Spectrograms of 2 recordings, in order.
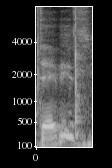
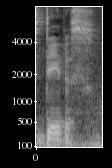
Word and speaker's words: Davies: It's not Davies? It's Davis. What? Get the fuck out of here. That's how you pronounce that. Everybody in the U.S. says Davies, but we're all saying it wrong.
